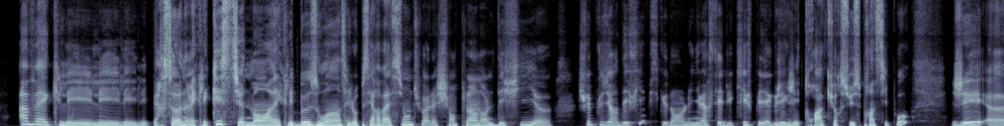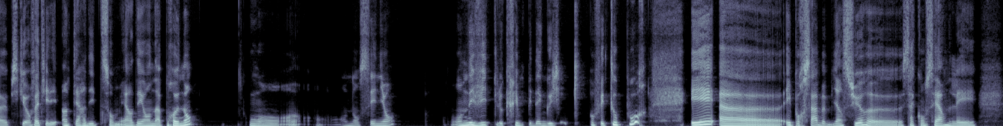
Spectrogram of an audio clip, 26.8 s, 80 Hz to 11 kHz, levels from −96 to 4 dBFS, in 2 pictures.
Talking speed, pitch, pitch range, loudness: 170 wpm, 180 Hz, 160-210 Hz, -21 LUFS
